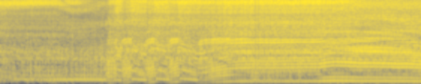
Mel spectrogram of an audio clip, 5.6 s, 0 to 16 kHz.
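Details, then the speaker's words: Stihl 011AV chainsaw after a carburetor rebuild and after the coil-to-spark-plug wire was taken apart and refitted: it blips, then holds a steady high buzz and runs better. Owner guesses it may still need crank seals, as tuning is awkward. "I took it off and took it apart and put it back on and it seems to run better"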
